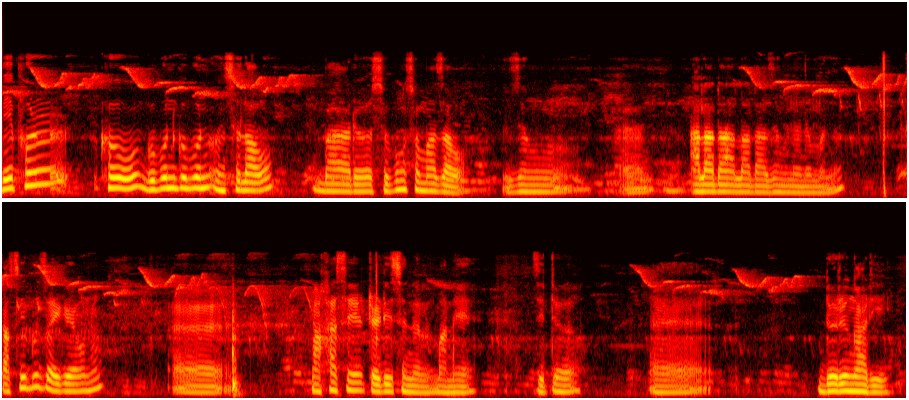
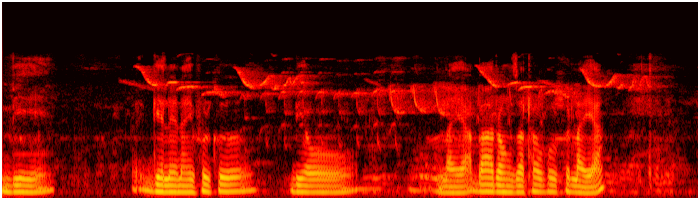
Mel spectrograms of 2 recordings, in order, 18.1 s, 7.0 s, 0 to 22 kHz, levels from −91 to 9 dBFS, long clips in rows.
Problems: constant background noise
